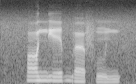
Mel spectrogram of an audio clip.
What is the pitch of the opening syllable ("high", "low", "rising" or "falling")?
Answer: high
